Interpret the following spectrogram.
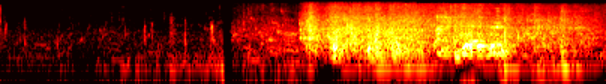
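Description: Swimmers kicking and splashing in the water close by, starting suddenly about halfway through after a quiet stretch.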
